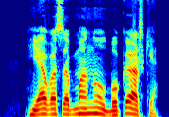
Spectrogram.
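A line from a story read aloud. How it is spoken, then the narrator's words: Shouting. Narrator (Russian): закричал Матвей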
